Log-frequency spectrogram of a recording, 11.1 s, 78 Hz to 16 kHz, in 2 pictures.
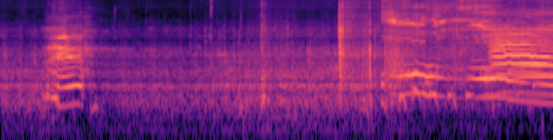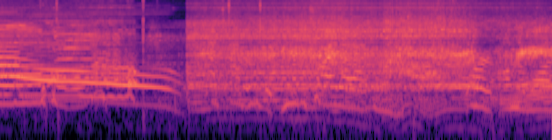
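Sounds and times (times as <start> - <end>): outboard motor running: 0.0 - 4.4, 7.0 - 11.0
wind: 0.0 - 11.0.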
